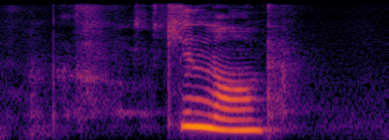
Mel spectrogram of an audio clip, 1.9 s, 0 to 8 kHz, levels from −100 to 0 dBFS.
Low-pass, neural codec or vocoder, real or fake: 7.2 kHz; codec, 16 kHz, 2 kbps, FunCodec, trained on LibriTTS, 25 frames a second; fake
